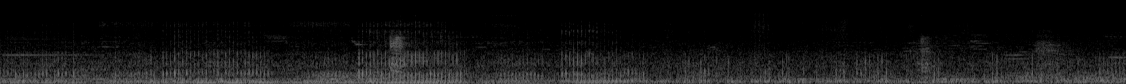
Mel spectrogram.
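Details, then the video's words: Cat purring as a dense low rumble throughout, with a louder rustling burst midway and faint voice-like sounds mixed in. "Cat purring sound"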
